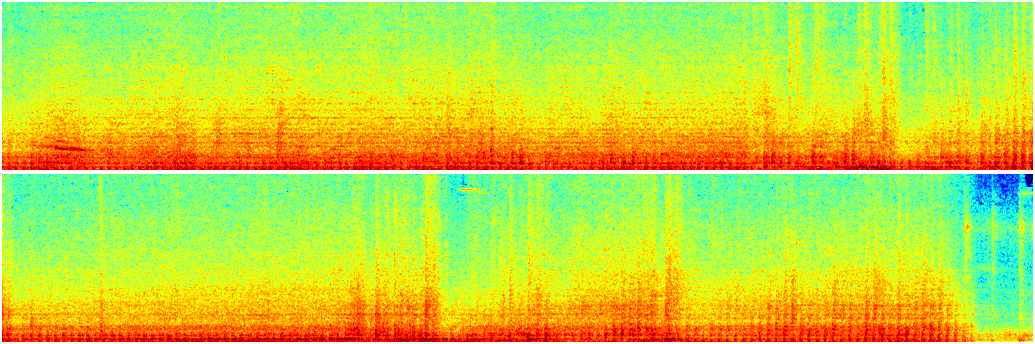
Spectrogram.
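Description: LHB passenger train running at speed, heard from the coach side: a steady rumble of wheels on rail, with scattered clacks over rail joints. The noise drops away abruptly near the end.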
